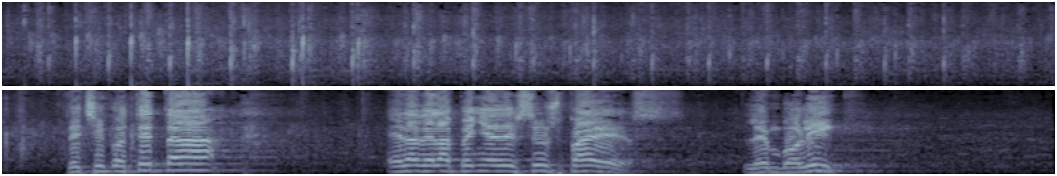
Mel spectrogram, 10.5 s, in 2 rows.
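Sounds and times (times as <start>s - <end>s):
audience applause: 0.0s - 7.2s
speech: 5.6s - 6.6s, 7.2s - 9.6s.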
